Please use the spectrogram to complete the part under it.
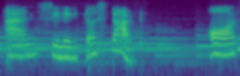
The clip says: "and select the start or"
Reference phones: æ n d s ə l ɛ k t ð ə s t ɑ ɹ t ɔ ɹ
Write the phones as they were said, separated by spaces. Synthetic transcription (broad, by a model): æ n d s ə l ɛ t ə s t ɑ ɹ t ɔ ɹ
